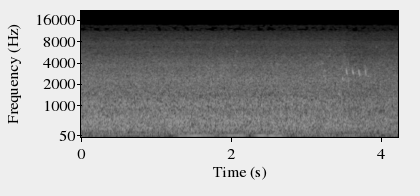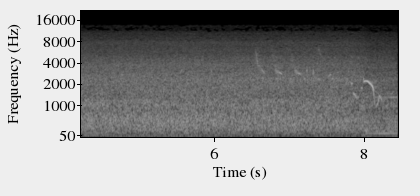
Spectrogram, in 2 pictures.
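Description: Water rushing steadily over a low river weir. A few short, high bird chirps come through about a third of the way in and again near the end.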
